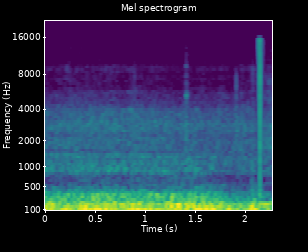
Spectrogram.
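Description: Steady low rumble of road and engine noise heard inside a car's cabin while driving at motorway speed.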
